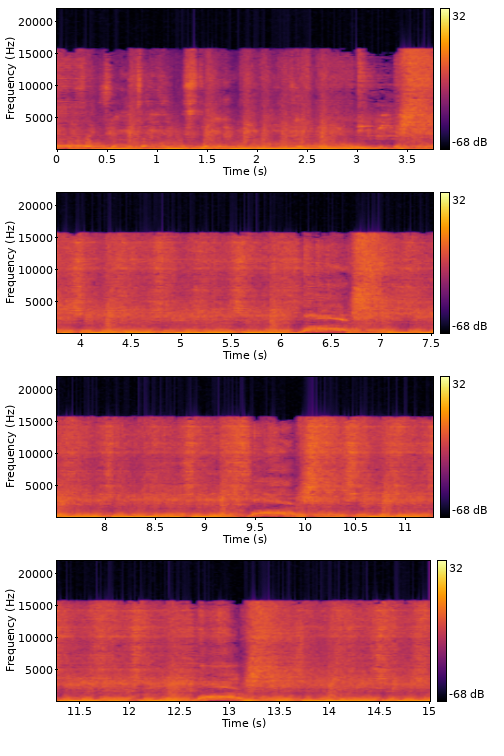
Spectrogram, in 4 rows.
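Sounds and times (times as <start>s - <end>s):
live metal band playing: 0.0s - 15.0s.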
